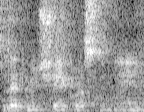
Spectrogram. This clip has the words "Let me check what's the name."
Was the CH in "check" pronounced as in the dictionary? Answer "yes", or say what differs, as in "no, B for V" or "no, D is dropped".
no, SH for CH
